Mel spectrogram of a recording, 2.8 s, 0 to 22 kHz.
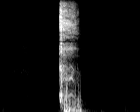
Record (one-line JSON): {"cough_length": "2.8 s", "cough_amplitude": 23873, "cough_signal_mean_std_ratio": 0.28, "survey_phase": "beta (2021-08-13 to 2022-03-07)", "age": "18-44", "gender": "Female", "wearing_mask": "No", "symptom_cough_any": true, "symptom_runny_or_blocked_nose": true, "symptom_headache": true, "smoker_status": "Never smoked", "respiratory_condition_asthma": false, "respiratory_condition_other": false, "recruitment_source": "Test and Trace", "submission_delay": "2 days", "covid_test_result": "Positive", "covid_test_method": "RT-qPCR", "covid_ct_value": 15.6, "covid_ct_gene": "ORF1ab gene"}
